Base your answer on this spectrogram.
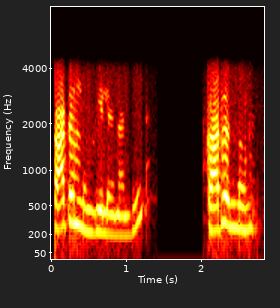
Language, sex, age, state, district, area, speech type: Telugu, female, 45-60, Andhra Pradesh, Bapatla, urban, conversation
